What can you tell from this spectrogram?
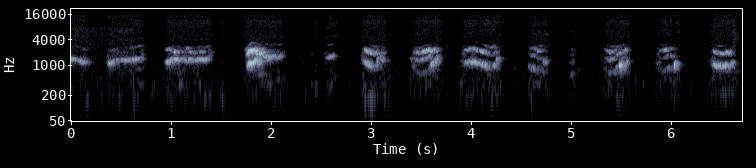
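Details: Indoor pen holding a litter of six Blenheim Cavalier King Charles Spaniel puppies, Remy's first, born in March; a steady run of about a dozen short, high, squealing whines, some rising and falling, with brief quiet gaps.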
